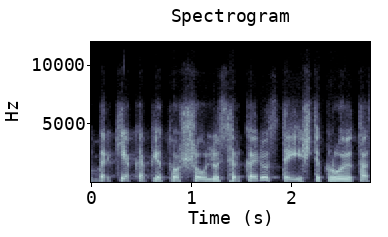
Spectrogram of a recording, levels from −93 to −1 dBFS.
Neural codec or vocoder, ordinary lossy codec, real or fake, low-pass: none; Opus, 16 kbps; real; 10.8 kHz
